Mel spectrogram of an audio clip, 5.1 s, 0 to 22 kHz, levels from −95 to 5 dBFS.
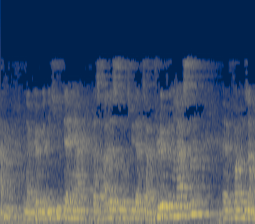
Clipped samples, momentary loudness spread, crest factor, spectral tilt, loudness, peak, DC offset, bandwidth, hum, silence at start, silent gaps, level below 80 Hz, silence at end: under 0.1%; 9 LU; 18 dB; -7.5 dB/octave; -26 LUFS; -8 dBFS; under 0.1%; 7.4 kHz; none; 0 s; none; -48 dBFS; 0 s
